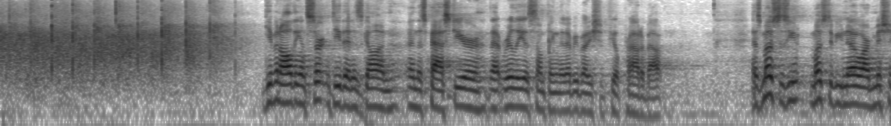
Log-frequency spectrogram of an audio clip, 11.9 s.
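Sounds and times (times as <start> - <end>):
audience applause: 0.0 - 3.2
speech: 3.5 - 9.0, 10.0 - 11.8.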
